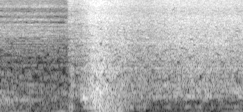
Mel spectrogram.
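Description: Small pieces of mushroom, washed with turmeric and salt, go into hot oil for a mushroom gravy, setting off a sudden loud hiss that swells and then settles into a steady sizzle.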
